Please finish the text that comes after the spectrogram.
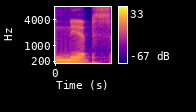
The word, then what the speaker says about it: Knipps: I am on TikTok, Nips on Instagram, KNIPPS, the K is silent.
